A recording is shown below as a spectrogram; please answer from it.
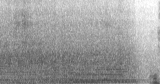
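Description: Several classic racing motorcycles running at speed as they approach along a road circuit, their engine note rising slightly, fading near the end.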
